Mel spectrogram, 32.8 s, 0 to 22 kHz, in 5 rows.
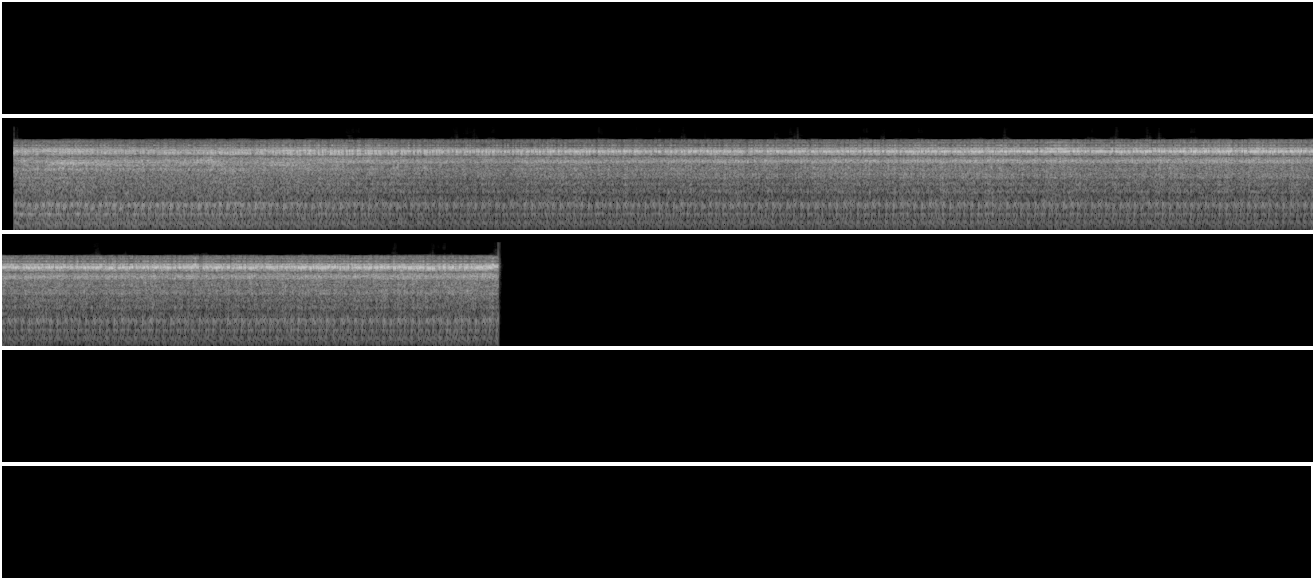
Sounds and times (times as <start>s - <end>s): Tools: 6.6s - 15.6s.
